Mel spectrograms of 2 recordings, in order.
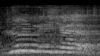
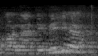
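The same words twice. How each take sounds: First: Insistent correction, weight on "Le" in "Le meilleur"; stress on LE. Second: Said in the usual way. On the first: Acted. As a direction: set "Le" apart as the one and only. Correcting the other patient's wording. (insister sur « Le » pour corriger)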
